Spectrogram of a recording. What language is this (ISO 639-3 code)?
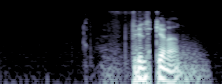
nor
